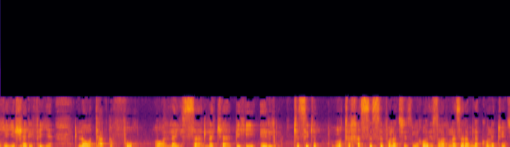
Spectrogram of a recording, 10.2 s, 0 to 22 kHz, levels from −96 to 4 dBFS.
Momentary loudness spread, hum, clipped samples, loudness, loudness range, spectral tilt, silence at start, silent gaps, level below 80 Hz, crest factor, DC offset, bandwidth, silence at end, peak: 7 LU; none; under 0.1%; -19 LUFS; 2 LU; -4 dB/octave; 0 s; none; -54 dBFS; 16 dB; under 0.1%; 7.8 kHz; 0 s; -2 dBFS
